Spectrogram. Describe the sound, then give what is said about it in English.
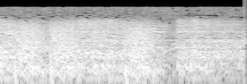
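Gunfire from a Western gun battle, with homesteaders and cattlemen firing on gunmen from Texas in Johnson County: a dense, loud, continuous roar of shots with scattered sharper reports throughout. “Tell the homesteaders and cattlemen to open fire. Right now. Now, boys! Open fire on those Texas killers!”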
